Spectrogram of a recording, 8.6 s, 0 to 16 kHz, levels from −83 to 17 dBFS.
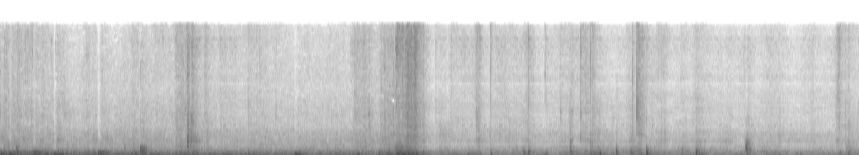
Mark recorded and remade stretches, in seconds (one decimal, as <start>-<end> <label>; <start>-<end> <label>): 0.0-1.9 recorded; 1.9-2.6 remade; 2.6-4.1 recorded; 4.1-8.6 remade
